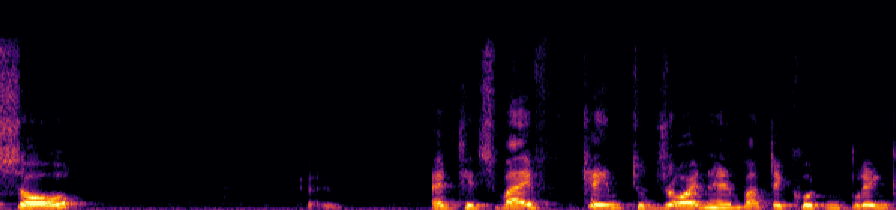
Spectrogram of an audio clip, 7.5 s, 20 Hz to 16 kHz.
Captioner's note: pauses for 3 seconds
